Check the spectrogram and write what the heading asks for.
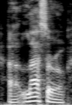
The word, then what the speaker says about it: Lazzaro: And Lazzaro wrote, by the way, I looked it up on YouTube, and that's how you say his name. Unless he tells me differently, but that's how I'm saying it, according to YouTube, Lazzaro.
